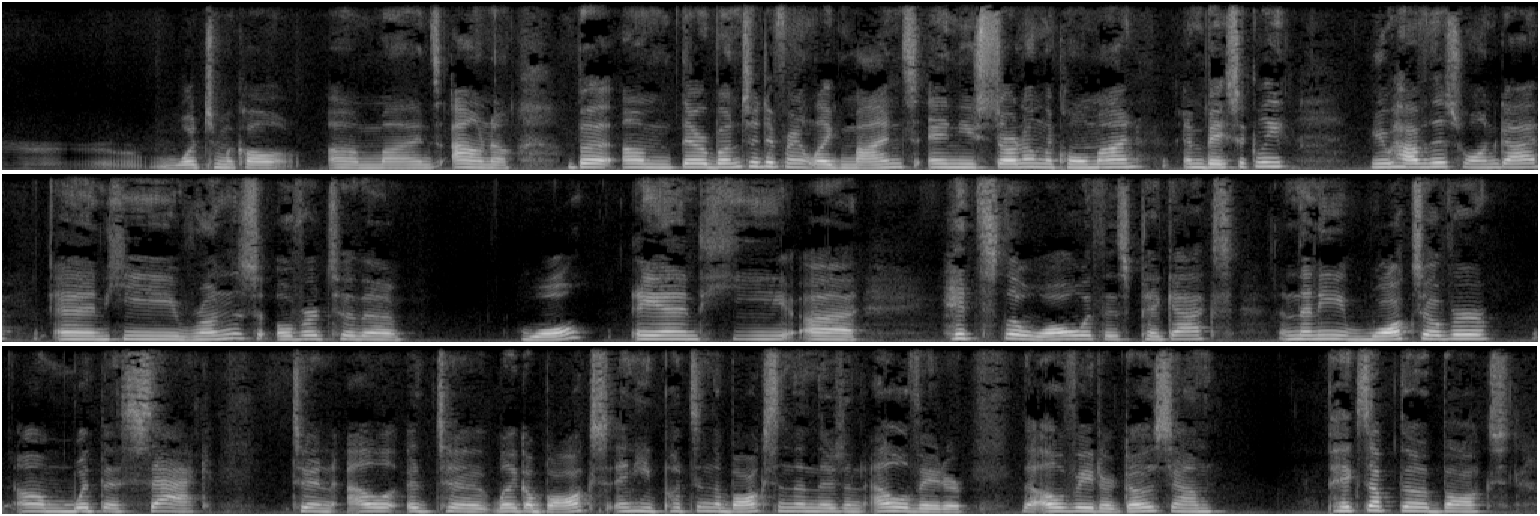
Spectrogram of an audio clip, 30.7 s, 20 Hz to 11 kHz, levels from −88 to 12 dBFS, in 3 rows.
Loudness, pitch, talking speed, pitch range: -21 LUFS, 235 Hz, 160 wpm, 220-245 Hz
